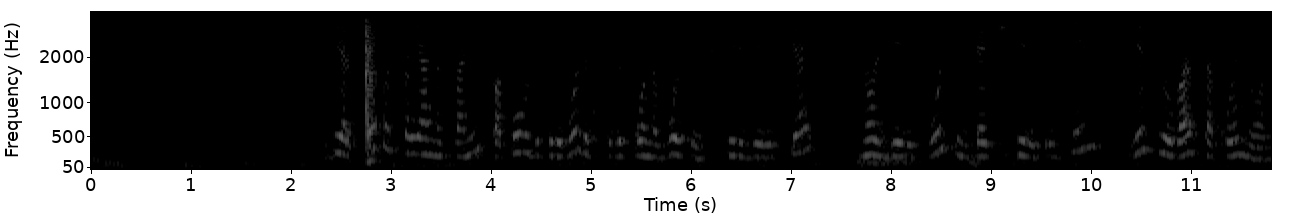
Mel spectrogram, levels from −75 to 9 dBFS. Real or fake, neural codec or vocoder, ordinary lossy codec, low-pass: real; none; Opus, 24 kbps; 3.6 kHz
